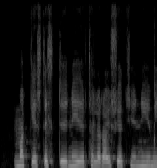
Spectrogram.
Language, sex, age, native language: Icelandic, male, 13, Icelandic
